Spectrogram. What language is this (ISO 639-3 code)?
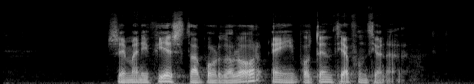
spa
